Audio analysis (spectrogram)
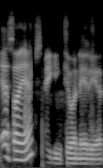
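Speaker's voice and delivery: condescending, patronizing, talking-down tone. Imitating another player's tone of voice: imitating a condescending tone. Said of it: "just the tone of voice that's like".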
